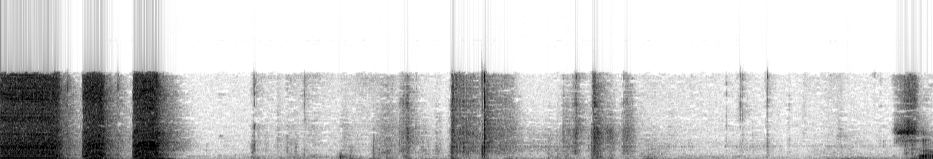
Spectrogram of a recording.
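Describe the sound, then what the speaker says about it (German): Short bursts of a power screwdriver driving screws into wood during furniture kit assembly, with several loud whirring pulses, then quieter clicks and handling noises between them. "Schraube ansetzen und eindrehen."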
